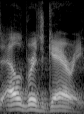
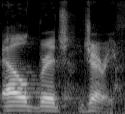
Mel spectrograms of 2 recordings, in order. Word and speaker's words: Elbridge Gerry: His name was Elbridge Gerry. That's how people pronounced his name. But he's been remembered as Elbridge Gerry.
